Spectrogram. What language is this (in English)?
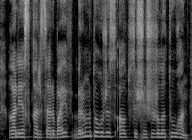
Kazakh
